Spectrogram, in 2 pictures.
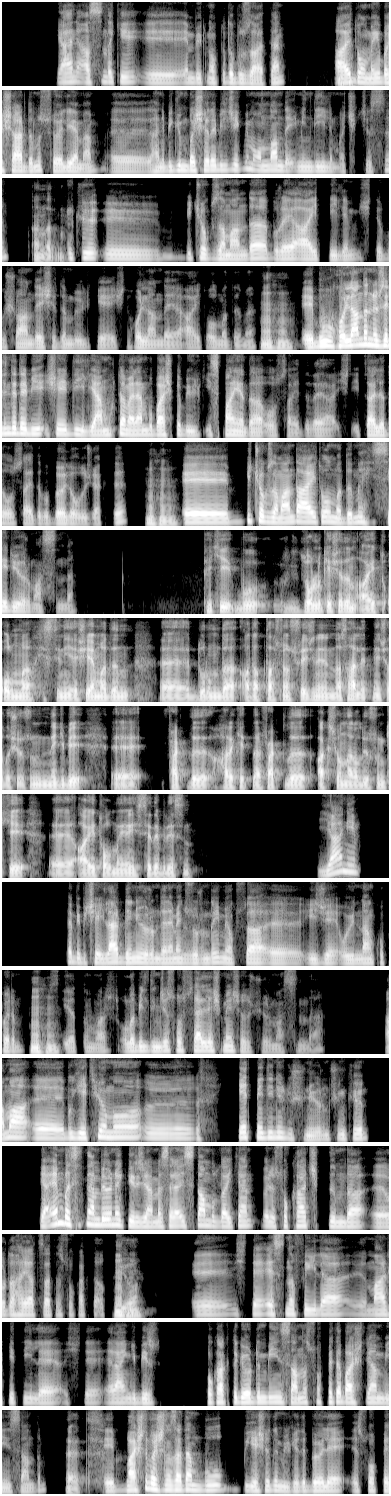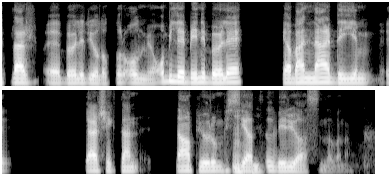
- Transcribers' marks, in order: other background noise
- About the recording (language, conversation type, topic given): Turkish, podcast, Bir yere ait olmak senin için ne anlama geliyor ve bunu ne şekilde hissediyorsun?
